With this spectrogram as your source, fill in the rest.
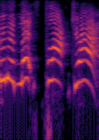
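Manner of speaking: high, slow, excited cry.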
